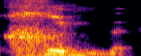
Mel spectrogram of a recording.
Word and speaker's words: gun: There's a Dutch word, gun, which I think is spelled G-U-N, but pronounced obviously with a large amount of spittle because it's Dutch, which conveys that, which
